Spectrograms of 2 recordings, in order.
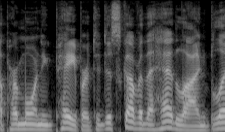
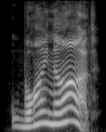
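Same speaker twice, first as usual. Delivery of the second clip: high, louder startled why not; shocked question; 13 semitones higher, 4 dB louder than usual. Acted. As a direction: blurt it out in disbelief.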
